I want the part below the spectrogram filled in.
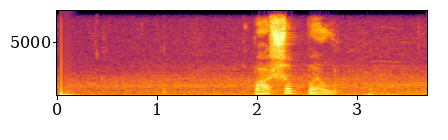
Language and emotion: Russian, neutral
